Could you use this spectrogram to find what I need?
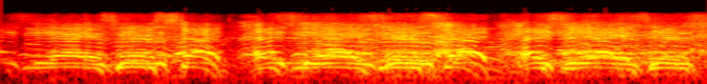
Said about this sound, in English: There was celebration outside the court today after the decision came down.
